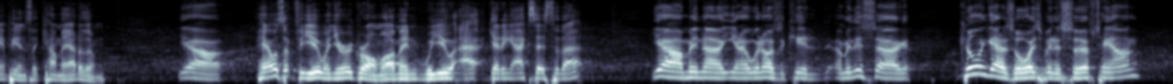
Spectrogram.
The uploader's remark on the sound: Live from the Usher Cup President's Dinner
